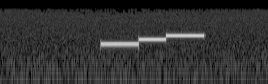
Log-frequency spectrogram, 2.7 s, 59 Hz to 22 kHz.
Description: Telephone call progress tone (North American plan), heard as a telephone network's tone, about 980, 1370, 1800 Hz. Special information tone.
